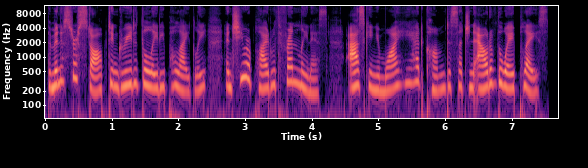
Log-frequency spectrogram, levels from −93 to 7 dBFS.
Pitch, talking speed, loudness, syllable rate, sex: 245 Hz, 210 wpm, -23 LUFS, 5.8 syllables/s, female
